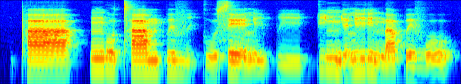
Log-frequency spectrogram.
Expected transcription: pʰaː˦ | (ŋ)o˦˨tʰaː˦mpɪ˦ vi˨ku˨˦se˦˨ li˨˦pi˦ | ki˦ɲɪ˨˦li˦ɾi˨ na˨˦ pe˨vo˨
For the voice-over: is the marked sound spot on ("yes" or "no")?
yes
